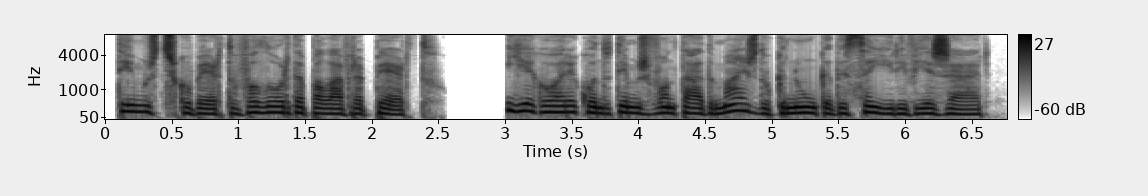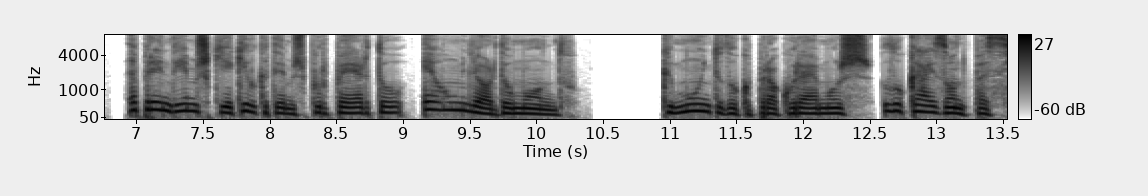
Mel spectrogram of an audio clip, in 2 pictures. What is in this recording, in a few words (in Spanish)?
PT voz femenina media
